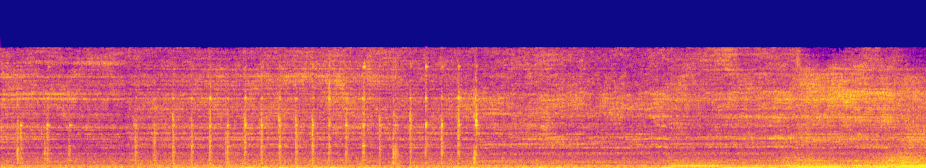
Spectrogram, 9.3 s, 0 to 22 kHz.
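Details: Barn-find 1980s BMW E12/8 M535i Lightweight six-cylinder, untouched 30 years, first start: a lumpy idle with a ticking stumble about three times a second smooths out once all six cylinders fire. It misfires at first, then idles nicely.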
